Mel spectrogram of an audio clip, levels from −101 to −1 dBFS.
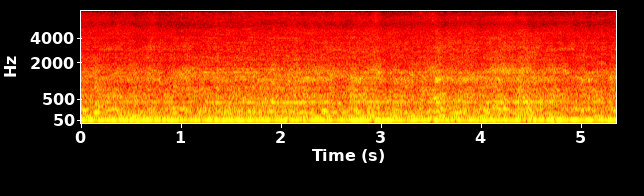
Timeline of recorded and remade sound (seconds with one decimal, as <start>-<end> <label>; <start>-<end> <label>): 0.0-1.2 remade; 1.2-2.2 recorded; 2.2-5.4 remade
